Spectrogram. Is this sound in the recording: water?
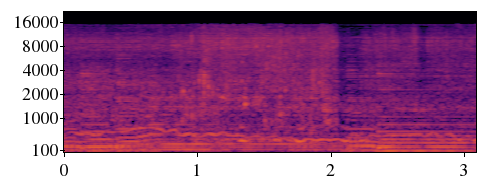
yes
